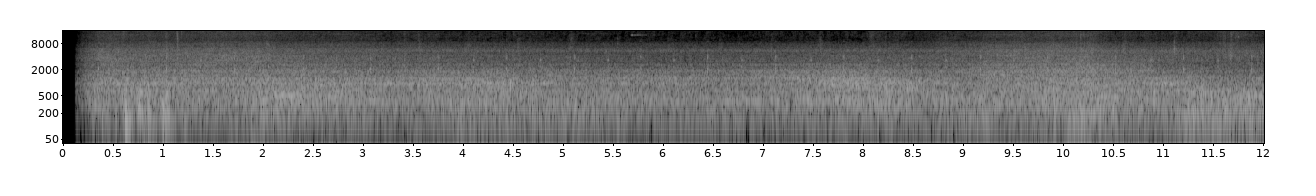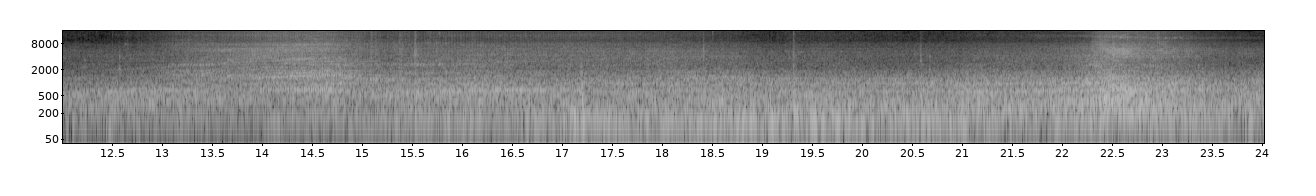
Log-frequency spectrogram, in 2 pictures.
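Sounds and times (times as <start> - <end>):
hum of traffic: 0.1 - 24.0
motorcycle engines passing: 9.1 - 24.0.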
